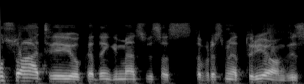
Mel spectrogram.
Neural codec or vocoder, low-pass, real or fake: none; 7.2 kHz; real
